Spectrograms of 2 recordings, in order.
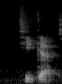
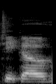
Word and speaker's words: Tico: Tika. – Tika? – I believe it's Tico. It's spelled T-I-C-O.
